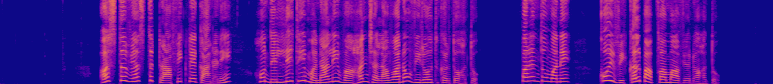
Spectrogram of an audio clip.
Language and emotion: Gujarati, disgusted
